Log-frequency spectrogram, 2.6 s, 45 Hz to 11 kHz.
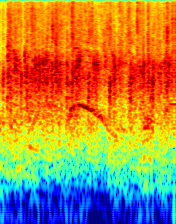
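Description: An audience applauds Mary Ann, who brought the Dolly Parton Imagination Library to 60 of 75 counties, with steady dense clapping and a few voices rising over it throughout.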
